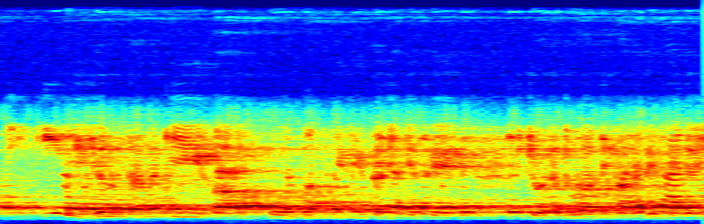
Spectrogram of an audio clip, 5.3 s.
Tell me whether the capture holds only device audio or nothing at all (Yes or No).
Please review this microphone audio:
Yes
